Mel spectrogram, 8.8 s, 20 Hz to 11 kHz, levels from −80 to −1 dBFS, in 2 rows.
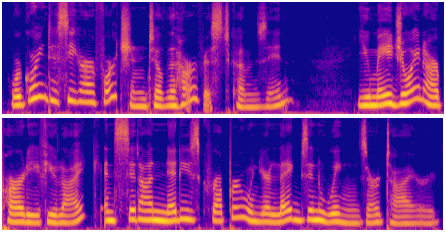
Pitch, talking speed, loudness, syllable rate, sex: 220 Hz, 210 wpm, -17 LUFS, 5.1 syllables/s, female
